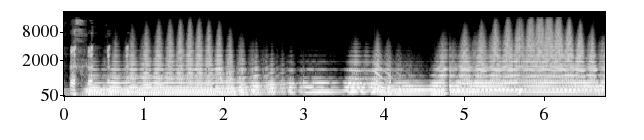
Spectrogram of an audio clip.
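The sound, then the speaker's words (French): A Korg Minilogue analog synthesizer plays its Flutterpad sound: loud sustained chords with a rapid fluttering pulse. It dips briefly midway and swells back in brightly, with no voices. “ouais, ça fait vraiment les vieux synthés analogues quoi.”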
